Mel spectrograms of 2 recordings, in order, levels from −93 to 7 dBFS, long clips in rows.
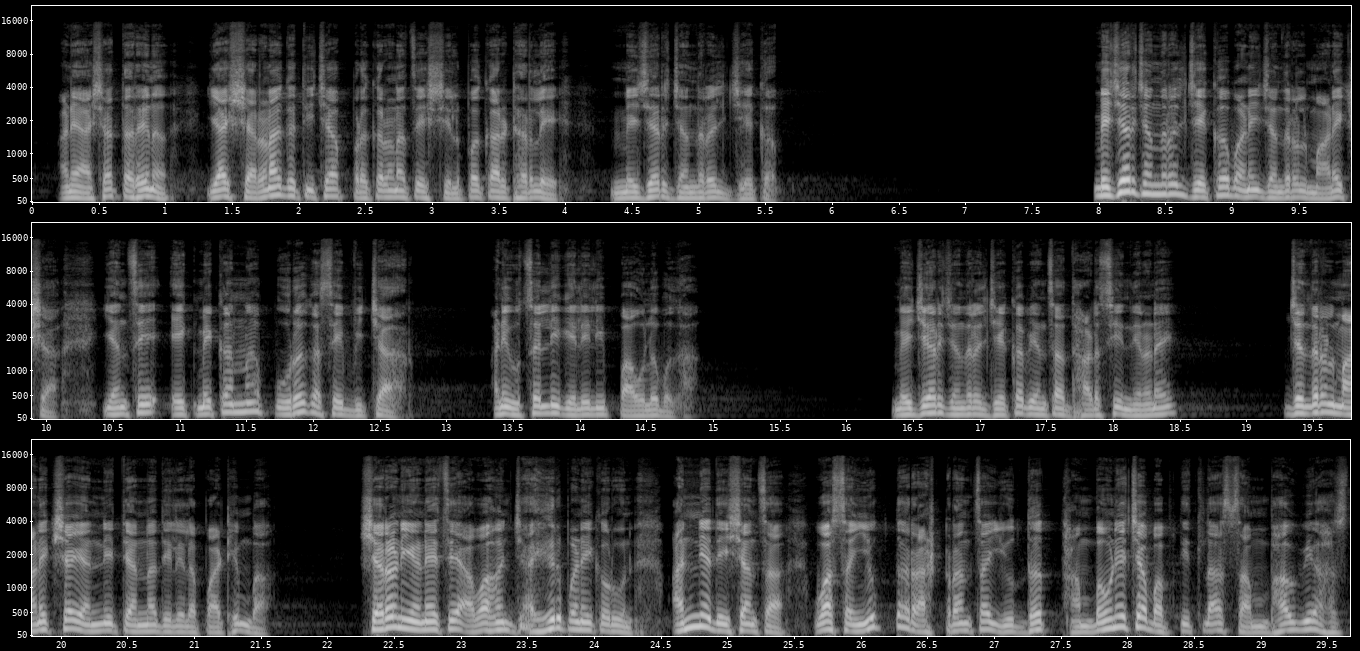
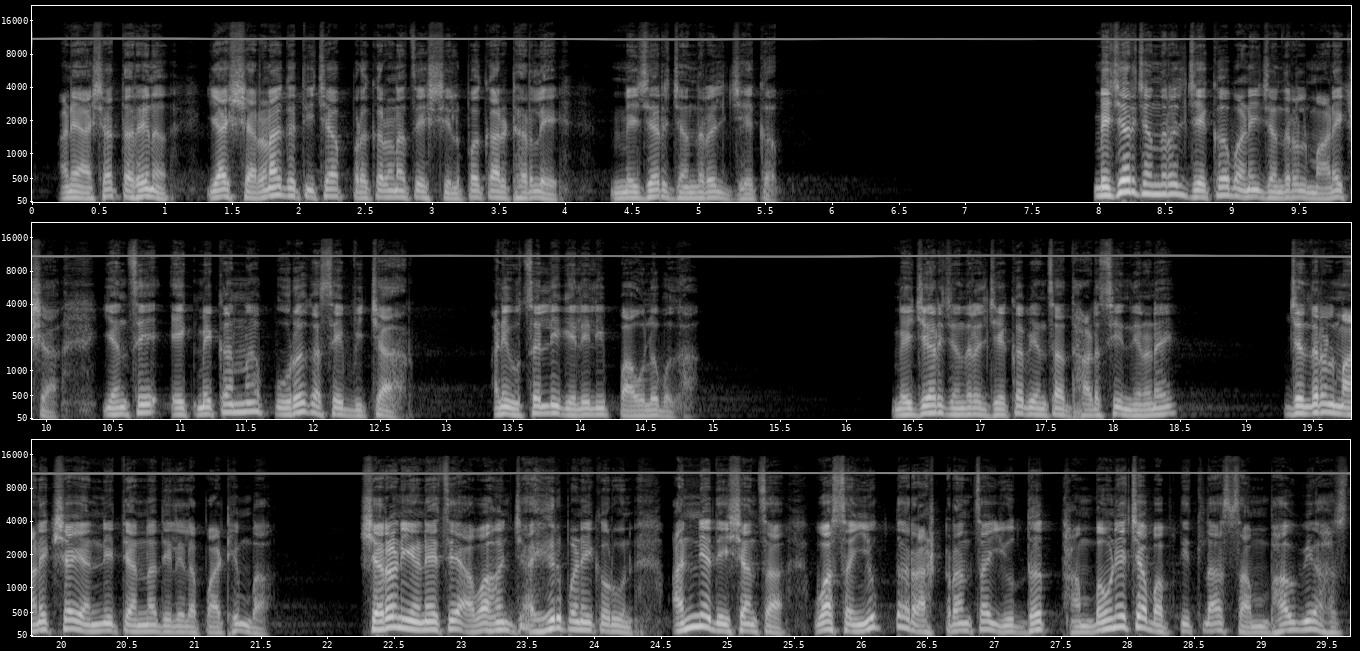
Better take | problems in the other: first | high-pitched whine; noticeable; throughout; 11 kHz, 10 dB below the speech

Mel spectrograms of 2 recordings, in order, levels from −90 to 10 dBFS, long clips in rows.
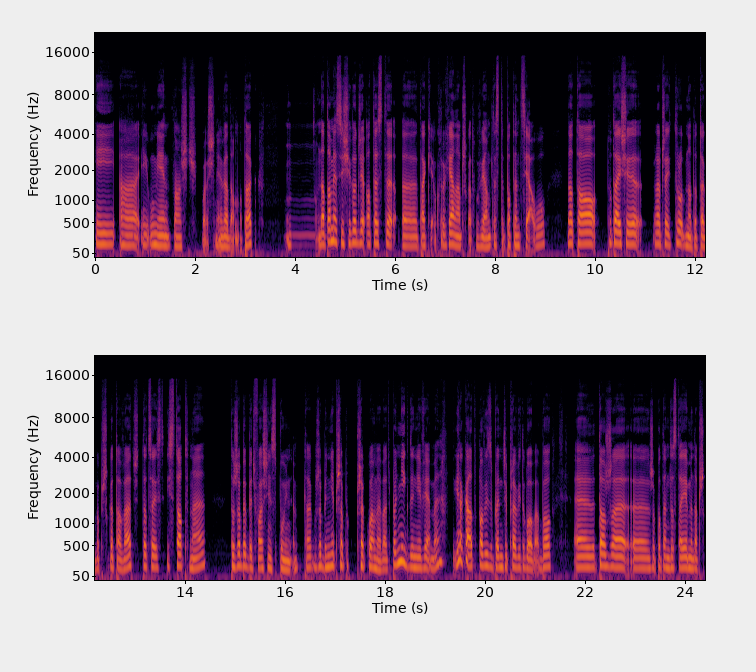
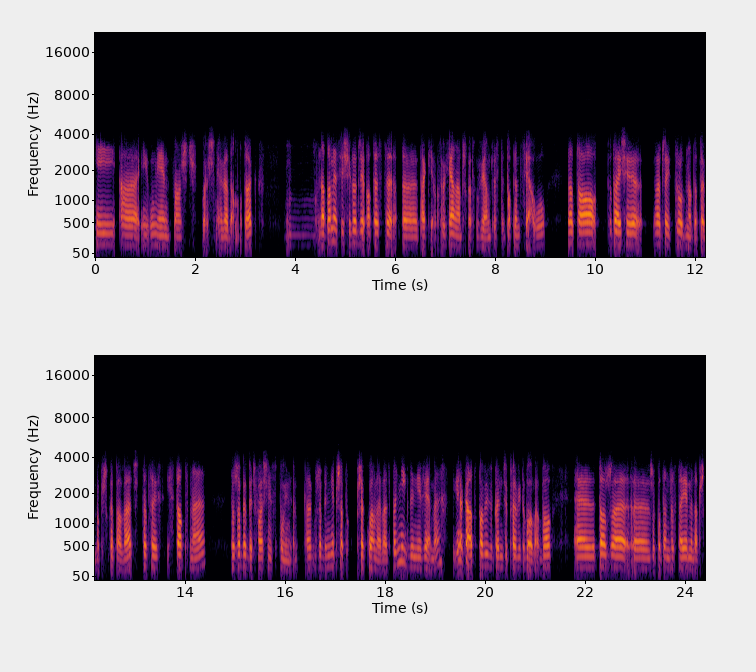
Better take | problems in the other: first | phone-call audio; poor line

